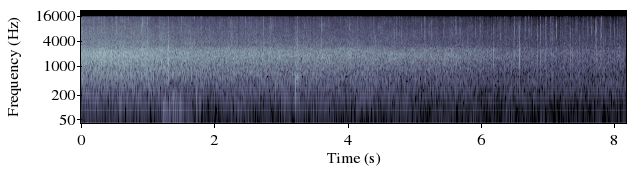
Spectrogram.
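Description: Large audience applauding. The clapping is loudest at first and slowly dies away.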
